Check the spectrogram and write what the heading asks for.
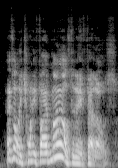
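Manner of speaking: high, loud, quick call to the crew; rally the paddlers loudly; steersman calling out. A narrator's reading. Steersman teases his tired crew, calling out. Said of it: "the steersman said".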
